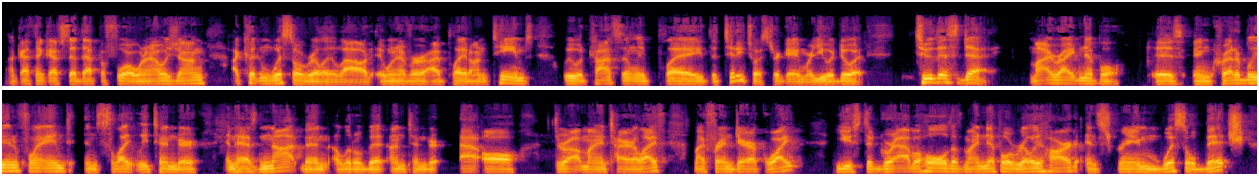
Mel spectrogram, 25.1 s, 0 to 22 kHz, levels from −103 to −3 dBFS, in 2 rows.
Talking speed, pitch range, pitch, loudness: 190 wpm, 85-100 Hz, 90 Hz, -21 LUFS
